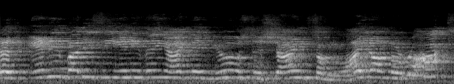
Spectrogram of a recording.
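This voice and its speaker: A cartoonish character voice, high in pitch, comes with a clear echo. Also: moderate pace. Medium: puppet. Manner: hesitant, stammering.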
